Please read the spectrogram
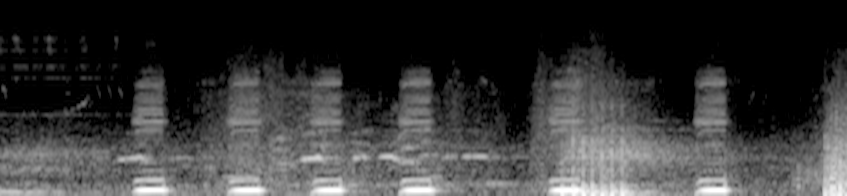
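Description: A mobile phone vibrating on a wooden table in six short buzzes, roughly one a second, as alerts come in. About halfway through a louder low rattling rumble sounds.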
